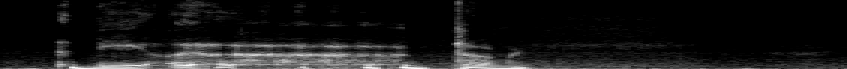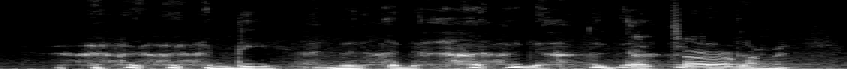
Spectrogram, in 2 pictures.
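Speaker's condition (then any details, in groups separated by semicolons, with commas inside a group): Partial right-side paralysis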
